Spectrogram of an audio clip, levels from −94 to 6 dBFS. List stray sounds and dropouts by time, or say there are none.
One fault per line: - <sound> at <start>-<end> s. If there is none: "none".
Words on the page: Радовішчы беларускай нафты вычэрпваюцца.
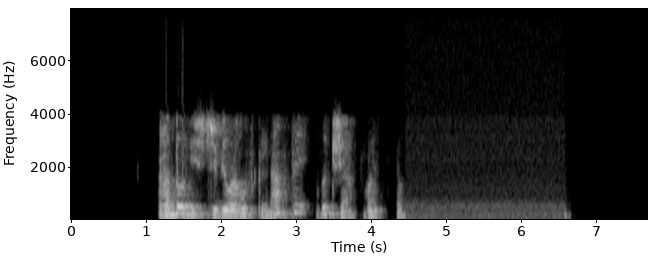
none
